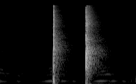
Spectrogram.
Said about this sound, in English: Bob wanted me to clap.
